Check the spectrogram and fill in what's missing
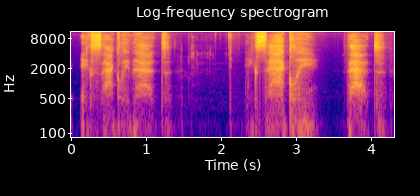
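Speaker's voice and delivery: slow, voiceless whisper for effect; dramatic whisper. Real, not acted. Storyteller answering his own question, slow dramatic whisper. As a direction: whisper it slowly, letting each word land.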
